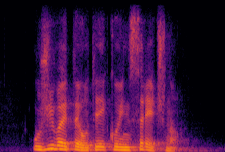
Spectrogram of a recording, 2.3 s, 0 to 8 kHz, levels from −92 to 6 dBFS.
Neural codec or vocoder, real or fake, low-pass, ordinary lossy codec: none; real; 7.2 kHz; Opus, 16 kbps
